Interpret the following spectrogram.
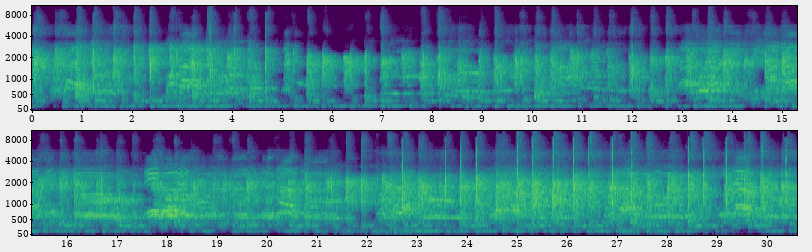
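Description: Live capoeira roda music: berimbaus and an atabaque drum playing a steady rhythm, with hand clapping and group singing over it.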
